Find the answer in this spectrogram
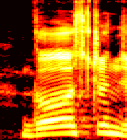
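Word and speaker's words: ghost: இருக்கும் எக்ஸாம்பிள்ஸ் பாருங்க கோஸ்ட் இதுல மிடில்ல வந்து ஹெச் வருது நம்ம ஹெச் சைலெண்ட்ன்னு குடுத்துட்டு கோஸ்ட்ன்னு சொல்றோம் சரிங்களா ஆ இனிஷியல்ல ஹச் வருது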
